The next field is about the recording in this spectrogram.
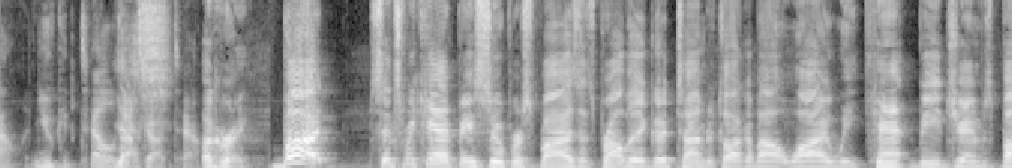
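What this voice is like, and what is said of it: Usual voice. Nothing is said of it.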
